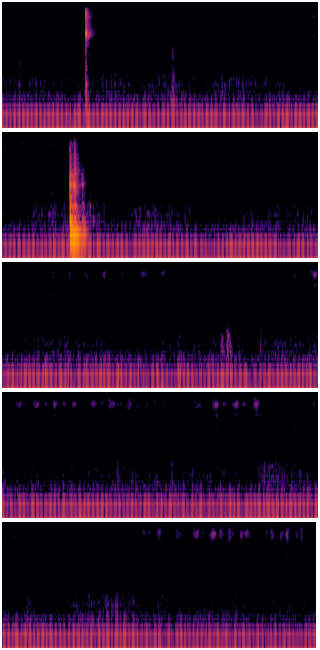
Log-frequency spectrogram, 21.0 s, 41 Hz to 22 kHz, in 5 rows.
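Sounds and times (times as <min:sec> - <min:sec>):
rhythmic scratching on knife: 0:12.3 - 0:17.5, 0:18.7 - 0:21.0.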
